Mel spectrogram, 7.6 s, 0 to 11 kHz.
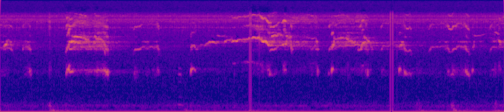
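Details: At the nest at Orange, peregrine falcons during the day's first feeding, 6:36 am, 21 October 2018: thin wailing calls that bend upward and repeat in short phrases, above steady low-pitched hum and occasional sharp knocks.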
